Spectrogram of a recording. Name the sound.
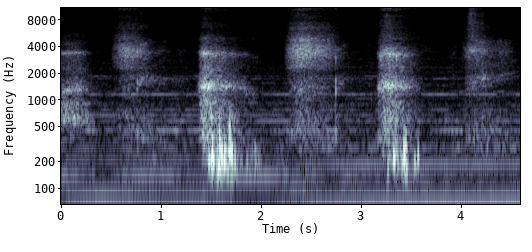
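voice imitating heavy breathing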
